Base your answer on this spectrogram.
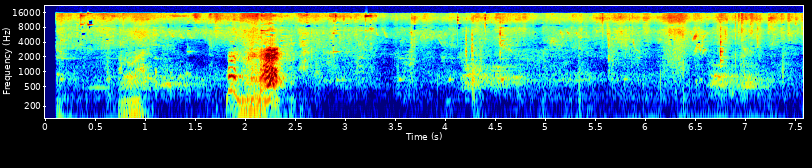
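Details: Spanish mastiff on a farm, recorded 6 January 2021, giving two deep, gruff barks roughly a second apart, the second louder and broader, followed by fainter low sounds against a quiet background.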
